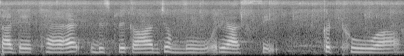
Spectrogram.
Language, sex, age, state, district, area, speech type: Dogri, female, 18-30, Jammu and Kashmir, Udhampur, urban, spontaneous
